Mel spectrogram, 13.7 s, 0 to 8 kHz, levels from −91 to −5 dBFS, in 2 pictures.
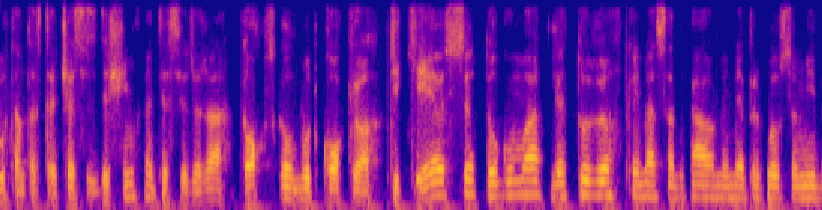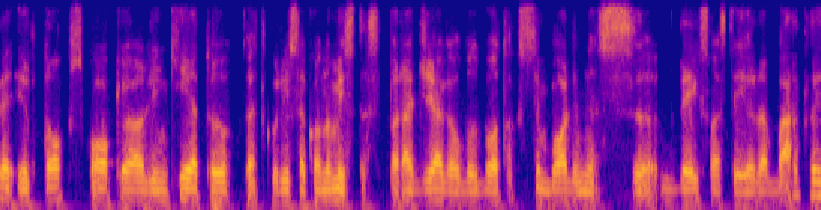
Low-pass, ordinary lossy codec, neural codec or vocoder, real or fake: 7.2 kHz; Opus, 24 kbps; codec, 24 kHz, 6 kbps, HILCodec; fake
